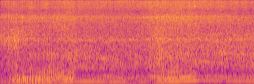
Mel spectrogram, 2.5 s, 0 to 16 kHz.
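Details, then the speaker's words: 1980s Mini with a Swiftune-built 998 engine, after tuning with a new distributor and advance curve and custom carb needle profiling at 4,000–5,000 rpm: crisp throttle blips rise cleanly in pitch and settle back to idle without stumble or hesitation; a healthy, well-tuned engine. "like I said I had to put a new distributor in with a new curve so this thing now hauls ass"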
